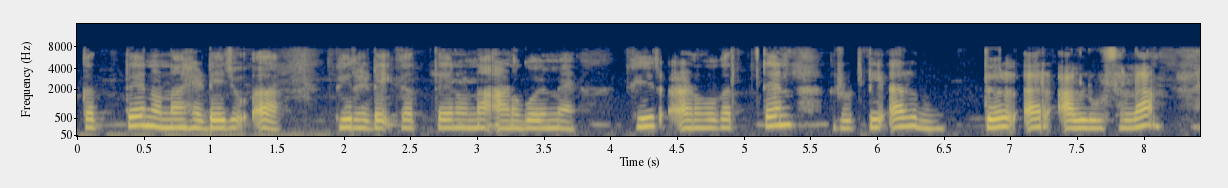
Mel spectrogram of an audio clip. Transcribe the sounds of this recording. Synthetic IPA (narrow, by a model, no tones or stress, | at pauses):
kət̪ːɛnɔnaɦɛɖɛd͡ʒɔ̰ʔapʰiɾɦɛɖɛc̚kət̪ɛnɔnaʔaɽ̃ɡɔjmɛ | pʰiɾa̰ɽ̃ɡɔkət̪ːɛnɾoʈiʔaɾ | d̪əlaɾa̰lusəlaʔ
